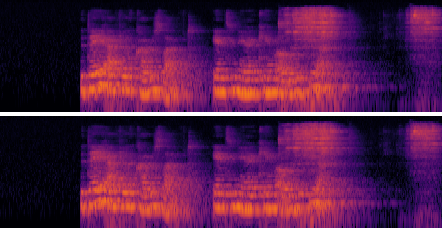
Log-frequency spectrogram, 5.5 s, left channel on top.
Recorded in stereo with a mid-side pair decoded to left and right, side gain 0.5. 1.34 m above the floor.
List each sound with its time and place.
1.0 s a woman speaking: 5° left, 0.7 m
3.5 s cutlery clinking: 10° left, 1.9 m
